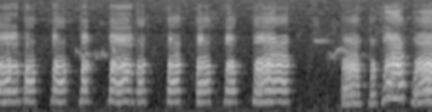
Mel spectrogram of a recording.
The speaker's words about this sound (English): It's always a bit of a shock for my guests when the chickens start to sing, but a pleasant one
